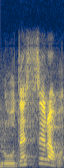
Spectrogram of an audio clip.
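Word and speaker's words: Rhodes: 히파르쿠씨가 알렉산드리아랑 로즈 지방에서이 사람이 일을 했고요. 어 그 나중에 나오는 도시요. 로즈 지방에는 이거 원래 로즈라고 읽는게 맞는데 옛날에는 로데스라고 읽었을 수도 있어요. 지금은 그냥 로즈라고 읽습니다.이 사람이 첫문학적인 연구를 만들어 냈네.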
